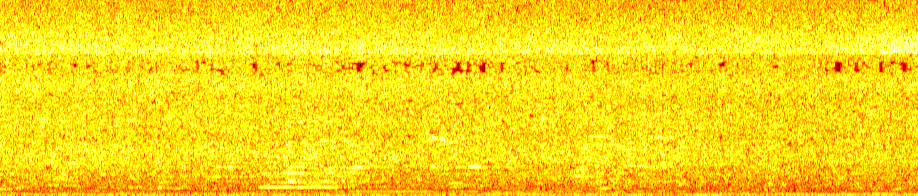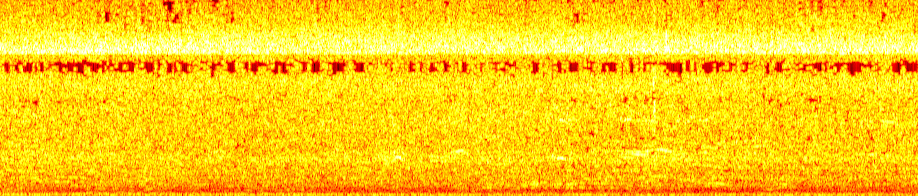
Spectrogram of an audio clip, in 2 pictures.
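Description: Water splashes and trickles steadily down a small waterfall.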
